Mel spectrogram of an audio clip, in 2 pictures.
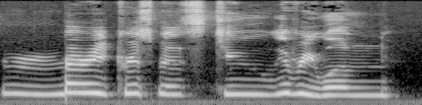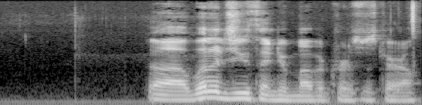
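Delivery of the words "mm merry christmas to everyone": very high-pitched, dragged-out voice. Mocking a film scene: Kermit the Frog voice. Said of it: "Kermit is standing there and be like".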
